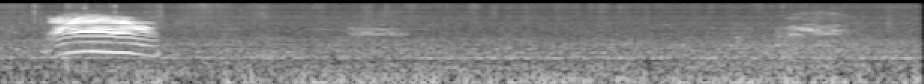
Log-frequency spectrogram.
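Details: A young community kitten, happily spending time by a milk-tea coloured cat, gives one loud clear meow that rises and then falls, followed by two much fainter, softer mews over a steady low hum.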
